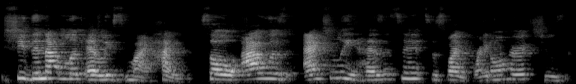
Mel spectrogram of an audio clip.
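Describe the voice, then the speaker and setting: A woman's voice: fairly high pitch, animated, moderate pace, bright, forceful tone. A woman in her twenties with an American accent, telling a story in a casual, slangy chat to camera. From Miami, Florida, United States. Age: 20s. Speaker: YouTube couple vlogger. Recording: echoey untreated room.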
